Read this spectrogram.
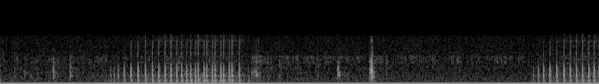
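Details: Sleeping dog indoors in a tilted house, its snoring said to be as loud as a grown man's. There is a long vibrating rattle, a few soft sniffs and a click, then the next snore begins.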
